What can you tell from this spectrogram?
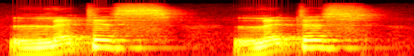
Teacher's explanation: with the stress at the beginning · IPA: /ˈlɛtis/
